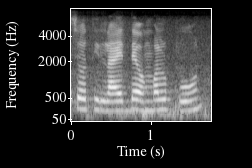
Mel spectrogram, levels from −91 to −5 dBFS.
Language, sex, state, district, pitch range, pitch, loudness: Chakma, female, Tripura, Dhalai, 210-235 Hz, 225 Hz, -16 LUFS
